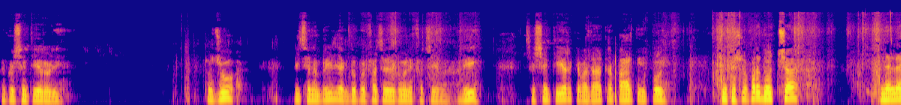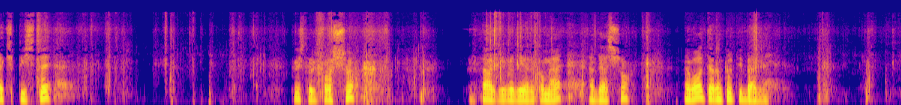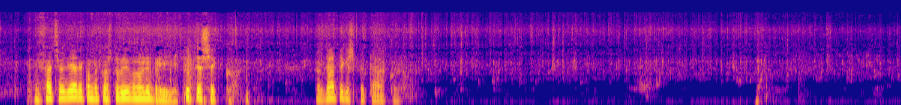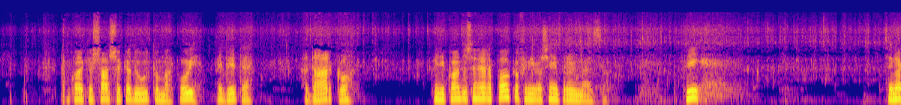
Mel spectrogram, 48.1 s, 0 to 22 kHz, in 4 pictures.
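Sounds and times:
footsteps on dry leaves: 10.6s - 12.0s, 12.8s - 17.7s, 22.0s - 26.6s
faint outdoor hiss: 17.7s - 48.0s.

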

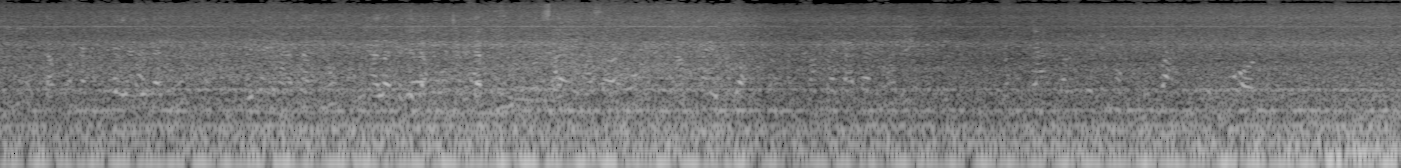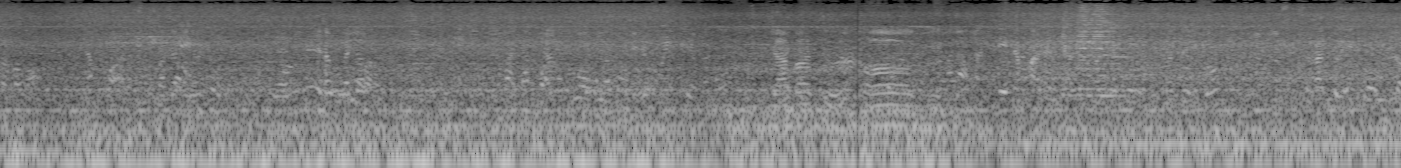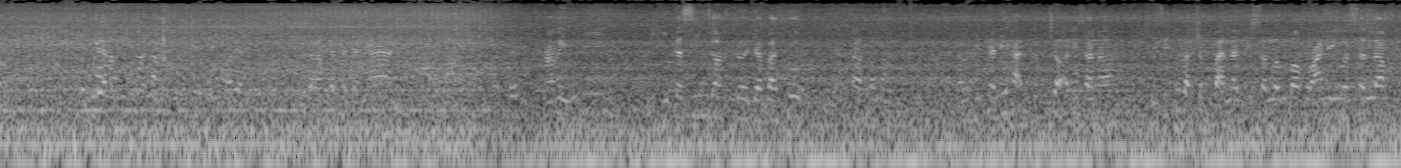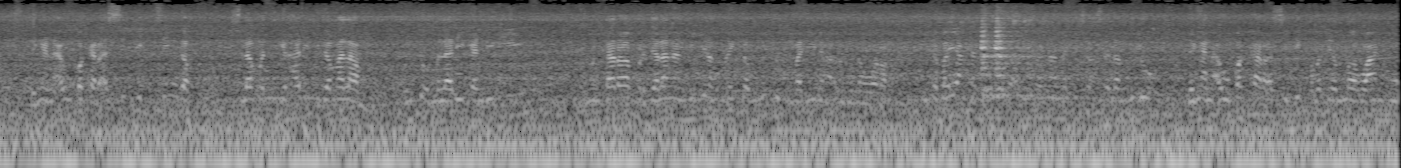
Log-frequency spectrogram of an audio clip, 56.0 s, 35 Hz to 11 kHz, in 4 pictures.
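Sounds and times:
indistinct chatter of voices: 0.0s - 56.0s
vehicle running rumble: 0.0s - 56.0s.

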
